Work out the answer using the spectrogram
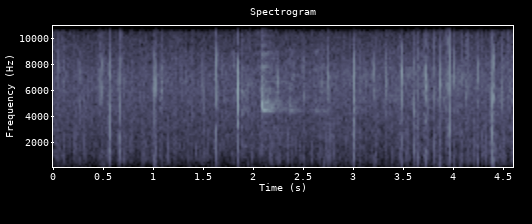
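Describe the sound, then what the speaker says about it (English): Rain falls steadily on a golf course, a soft, continuous patter of drops hitting the surface and nearby objects, fairly faint with occasional sharper taps. "Rain's coming down pretty good at this point."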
